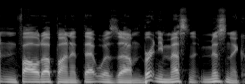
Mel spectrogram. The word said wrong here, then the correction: Misencic: Misenchik, I think is how you say her last name. M-I-S-E-N-C-I-C, new with the PNJ.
